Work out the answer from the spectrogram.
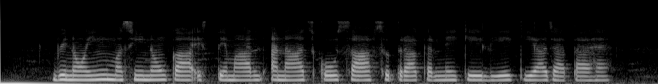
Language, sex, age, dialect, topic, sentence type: Hindi, female, 56-60, Marwari Dhudhari, agriculture, statement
